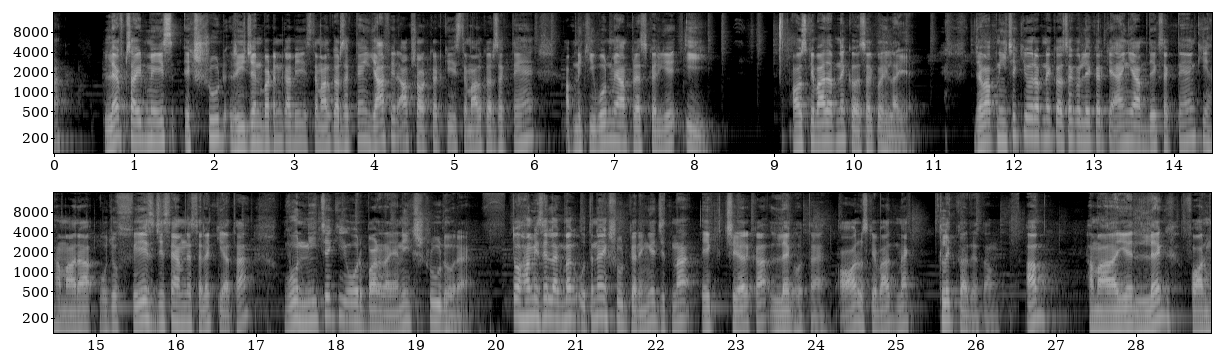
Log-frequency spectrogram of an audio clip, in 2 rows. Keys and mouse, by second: 8.2 e, 25.7 click, 27.8-28.9 middle drag.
